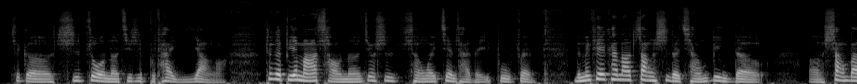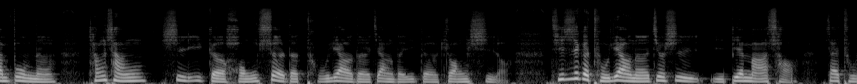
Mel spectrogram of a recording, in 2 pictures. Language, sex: Chinese, male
